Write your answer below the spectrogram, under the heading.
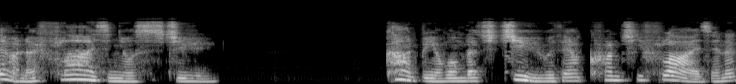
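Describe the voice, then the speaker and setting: In a put-on character voice at a middle pitch, the speaker talks at a fairly slow pace with long, frequent pauses, and a hissing sound runs through the clip. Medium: read story.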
